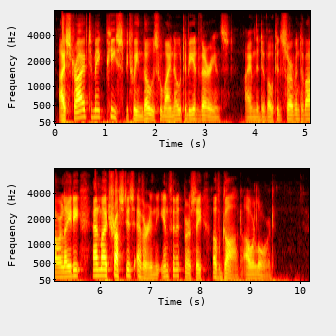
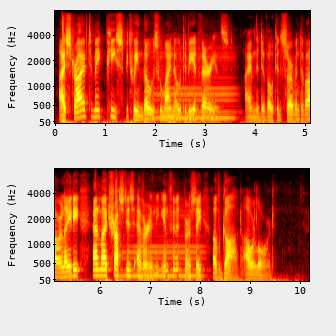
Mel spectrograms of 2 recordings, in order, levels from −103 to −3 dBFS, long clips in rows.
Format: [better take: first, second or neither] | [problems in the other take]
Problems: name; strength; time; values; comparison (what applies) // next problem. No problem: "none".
first | background sound (Bowed string instrument); 16 dB below the speech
